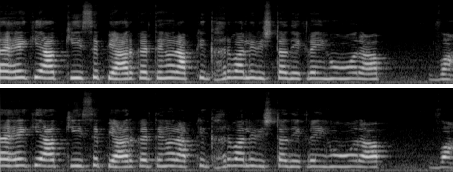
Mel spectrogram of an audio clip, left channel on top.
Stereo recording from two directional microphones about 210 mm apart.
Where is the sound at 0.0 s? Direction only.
35° left (ahead or behind).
